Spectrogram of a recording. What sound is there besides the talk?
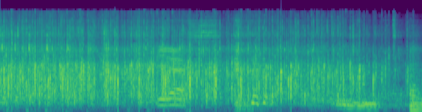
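audience applause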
